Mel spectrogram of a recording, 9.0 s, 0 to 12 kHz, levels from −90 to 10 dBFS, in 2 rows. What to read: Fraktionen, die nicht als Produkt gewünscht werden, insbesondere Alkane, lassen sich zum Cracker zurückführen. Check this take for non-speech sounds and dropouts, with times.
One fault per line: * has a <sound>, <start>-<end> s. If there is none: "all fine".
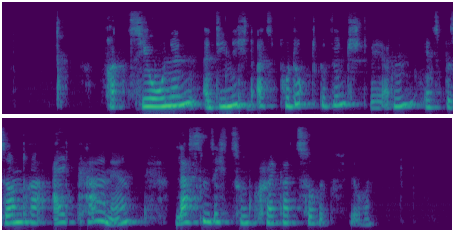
all fine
